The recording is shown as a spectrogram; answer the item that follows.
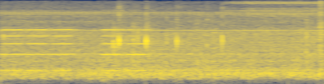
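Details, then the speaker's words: Schiller ventilator during calibration: steady electronic alarm tones, briefly interrupted, over room noise, signalling a low-pressure error that stops calibration from proceeding; ventilator alarm. "अभी देख रहे थे, कुछ देखा आपने? Error आया था, लोअर प्रेशर लोअर का है।"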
